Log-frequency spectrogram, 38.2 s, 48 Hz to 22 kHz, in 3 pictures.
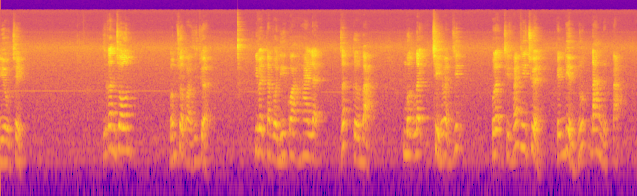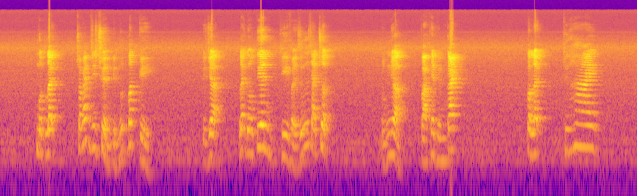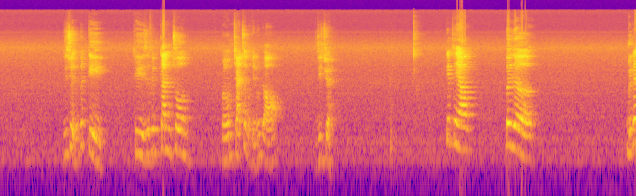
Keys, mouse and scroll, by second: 3.7 ctrl+click.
